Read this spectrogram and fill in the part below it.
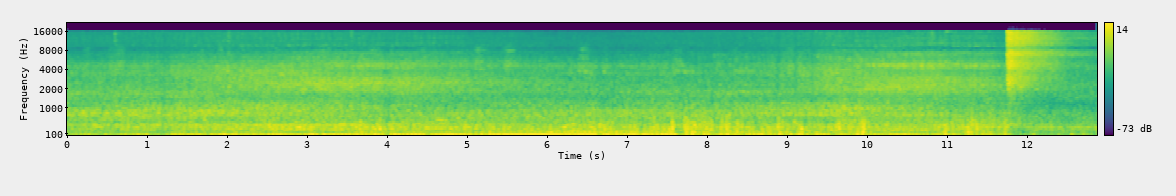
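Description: A train rumbles and rattles past on the rails outdoors.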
